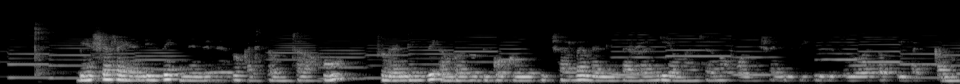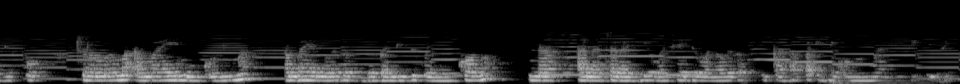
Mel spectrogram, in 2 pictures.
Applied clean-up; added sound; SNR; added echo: classical method WPE with log-MMSE.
